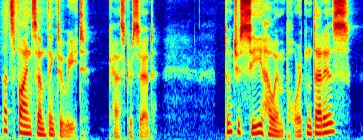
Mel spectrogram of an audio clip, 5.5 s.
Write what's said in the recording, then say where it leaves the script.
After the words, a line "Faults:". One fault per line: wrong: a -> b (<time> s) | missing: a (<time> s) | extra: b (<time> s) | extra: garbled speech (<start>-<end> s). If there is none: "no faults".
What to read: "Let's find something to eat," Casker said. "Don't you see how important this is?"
"Let's find something to eat," Casker said. "Don't you see how important that is?"
Faults:
wrong: this -> that (4.7 s)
